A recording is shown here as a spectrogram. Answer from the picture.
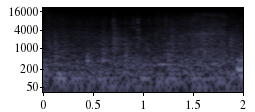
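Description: Quiet room tone picked up by a lecture microphone, with a few faint clicks and a short, low hum about a second in.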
